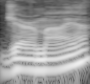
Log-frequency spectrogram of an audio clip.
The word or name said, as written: Jeremiah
